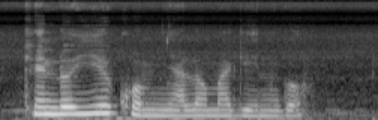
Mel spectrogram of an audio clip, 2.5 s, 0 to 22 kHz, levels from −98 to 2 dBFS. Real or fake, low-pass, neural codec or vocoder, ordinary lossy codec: real; 19.8 kHz; none; none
